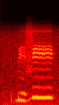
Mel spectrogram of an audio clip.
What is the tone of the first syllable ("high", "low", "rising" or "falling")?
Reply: low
